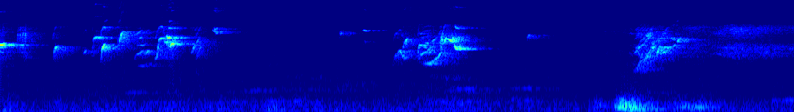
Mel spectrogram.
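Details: Caged European goldfinch giving its babbling twitter: short bursts of bright, tinkling chirps and trills in quick clusters, separated by brief pauses, with a soft low thump near the end.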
